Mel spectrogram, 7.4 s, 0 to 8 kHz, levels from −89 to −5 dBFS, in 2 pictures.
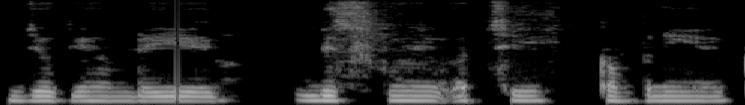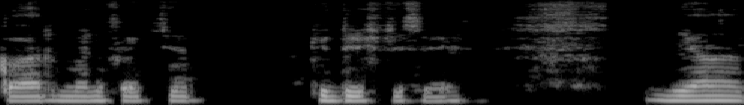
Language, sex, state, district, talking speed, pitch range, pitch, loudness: Hindi, male, Bihar, Gopalganj, 90 wpm, 125-135 Hz, 130 Hz, -39 LUFS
